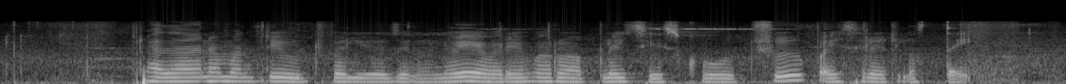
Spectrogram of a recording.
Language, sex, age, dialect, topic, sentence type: Telugu, male, 46-50, Telangana, banking, question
